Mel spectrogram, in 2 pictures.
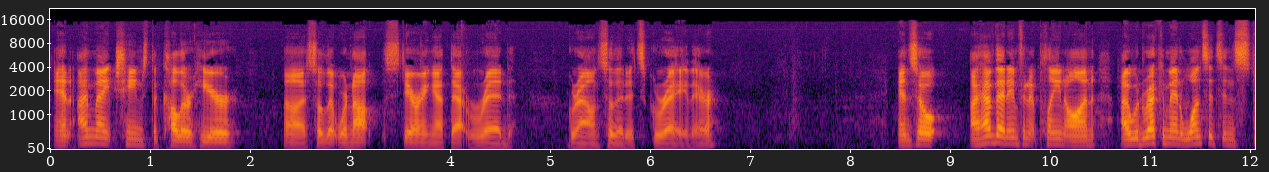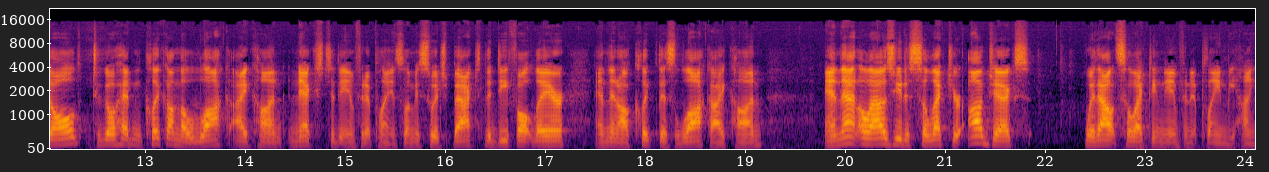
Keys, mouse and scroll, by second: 1.4 click, 3.6 click, 4.5 click, 5.3 middle click, 6.0 middle click, 6.8 middle click, 13.7 click, 15.5 click, 18.6 click, 20.3 click, 21.2 click, 22.1 click.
